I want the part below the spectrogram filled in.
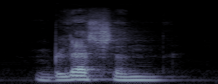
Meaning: plural of bles
- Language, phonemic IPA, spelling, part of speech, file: Dutch, /ˈblɛsə(n)/, blessen, verb / noun, Nl-blessen.ogg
